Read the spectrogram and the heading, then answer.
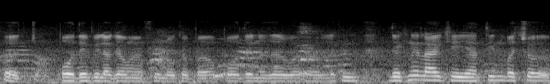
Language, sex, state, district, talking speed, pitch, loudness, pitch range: Hindi, male, Chandigarh, Chandigarh, 220 wpm, 160 Hz, -17 LUFS, 150-180 Hz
